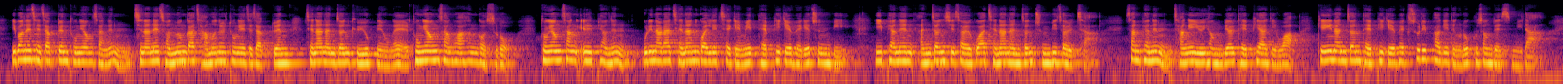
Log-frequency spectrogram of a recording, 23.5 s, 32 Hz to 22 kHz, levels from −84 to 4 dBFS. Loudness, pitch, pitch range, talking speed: -12 LUFS, 180 Hz, 170-195 Hz, 285 characters per minute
